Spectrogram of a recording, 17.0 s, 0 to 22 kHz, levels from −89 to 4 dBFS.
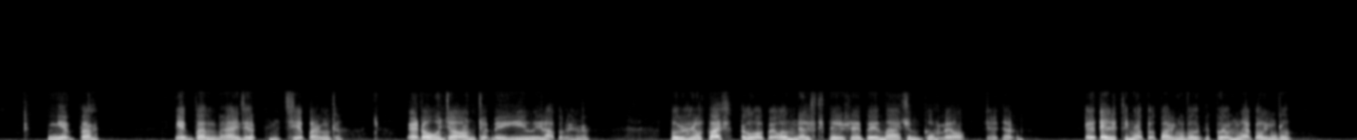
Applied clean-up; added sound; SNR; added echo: neural diffusion model UNIVERSE++.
